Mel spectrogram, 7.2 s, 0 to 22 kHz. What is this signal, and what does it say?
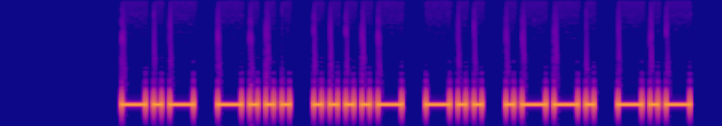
Morse code, heard as a keyed tone, about 15 wpm, 700 Hz. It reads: KB4DPK
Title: USA Call Signs - 6 Characters - 15wpm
